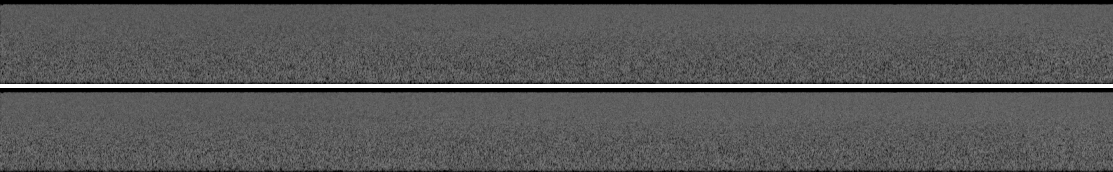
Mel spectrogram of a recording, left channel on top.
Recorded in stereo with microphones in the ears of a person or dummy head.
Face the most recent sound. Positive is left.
No sound to turn to.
